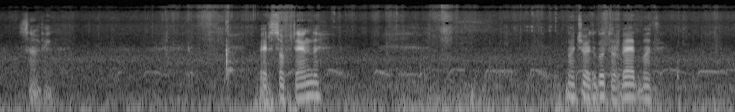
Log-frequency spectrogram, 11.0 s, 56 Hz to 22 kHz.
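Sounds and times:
pigeon cooing: 1.6s - 3.8s, 4.5s - 11.0s.

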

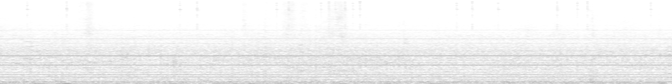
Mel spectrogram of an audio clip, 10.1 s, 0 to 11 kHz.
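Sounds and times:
steady background whine: 0.0s - 10.0s
computer clicks: 4.2s - 5.6s.

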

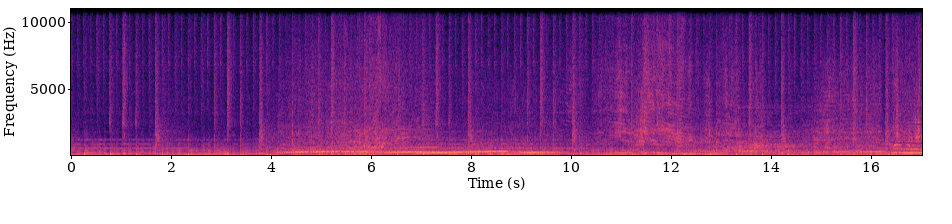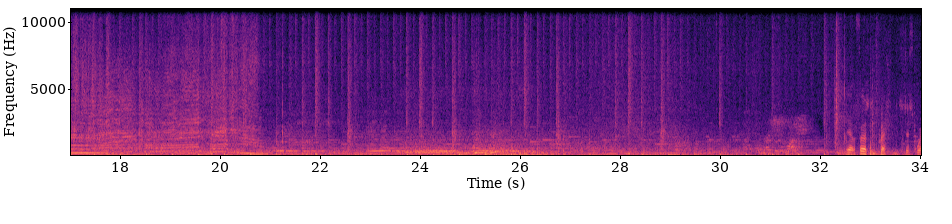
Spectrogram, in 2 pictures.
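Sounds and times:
background music: 0.0s - 34.0s
racing car engine revving: 3.2s - 30.2s.

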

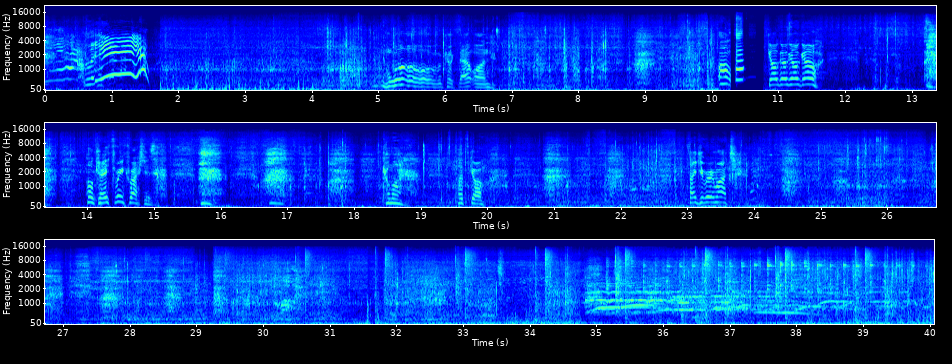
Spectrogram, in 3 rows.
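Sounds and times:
bike rattling: 0.0s - 10.2s, 10.8s - 40.0s
bike tyres rolling over dirt: 0.0s - 10.2s, 10.9s - 40.0s
wind buffeting microphone: 1.6s - 5.2s, 20.0s - 40.0s.

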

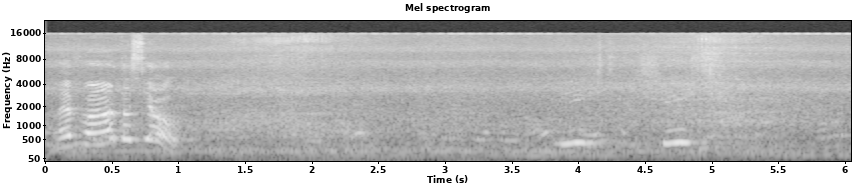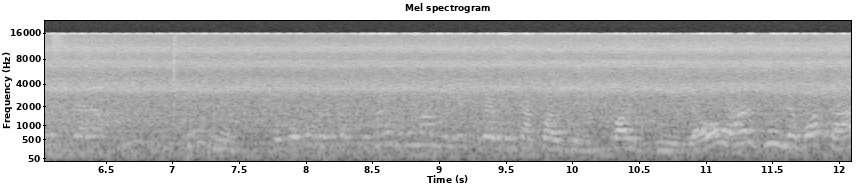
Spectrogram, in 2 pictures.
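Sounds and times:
background hum and hiss: 0.0s - 12.0s.

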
